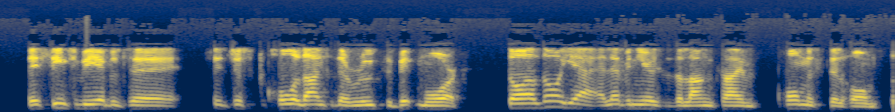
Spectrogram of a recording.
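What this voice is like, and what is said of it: Irish Limerick accent. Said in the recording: “the Limerick accent is still there”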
